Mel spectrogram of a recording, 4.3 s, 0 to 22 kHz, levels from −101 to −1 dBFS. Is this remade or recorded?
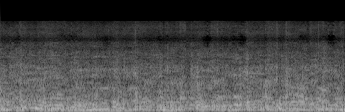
remade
